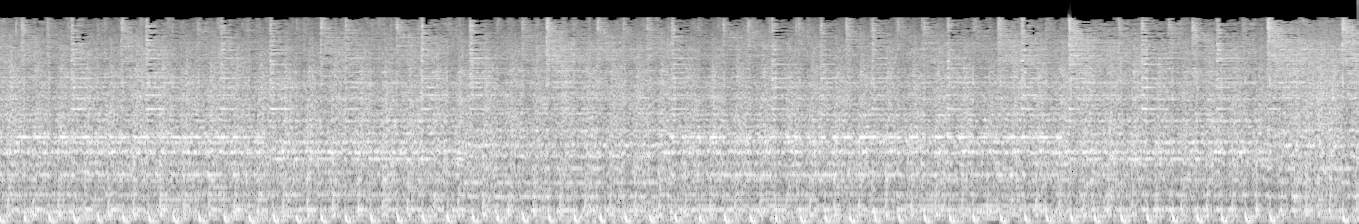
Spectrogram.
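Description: Studio-recorded rock band playing, led by a busy, fast drum-kit pattern of bass drum and snare with rolls, over held bass and string notes, at a steady, loud level.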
